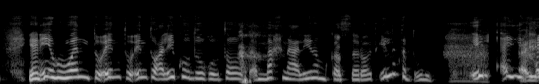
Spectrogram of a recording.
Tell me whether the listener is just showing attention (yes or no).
no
